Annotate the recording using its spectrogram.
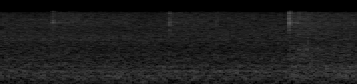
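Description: Near silence with three faint clicks of a stylus on a tablet as handwriting is written, the last a little louder near the end.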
